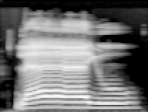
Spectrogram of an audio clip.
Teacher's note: Maka huruf ya-nya nggak dibaca ya lagi, tapi huruf ya-nya kita baca menjadi U. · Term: harokat dhammah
